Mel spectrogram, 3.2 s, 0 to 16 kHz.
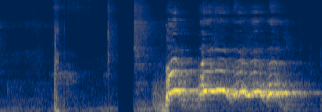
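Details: Angry mother dog with her newborn puppies: a few faint clicks and taps, then from about 1.6 seconds a loud, sustained whining howl holding a steady tone with slight wavers for nearly two seconds before fading.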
